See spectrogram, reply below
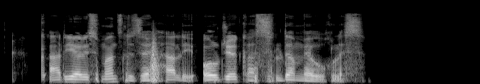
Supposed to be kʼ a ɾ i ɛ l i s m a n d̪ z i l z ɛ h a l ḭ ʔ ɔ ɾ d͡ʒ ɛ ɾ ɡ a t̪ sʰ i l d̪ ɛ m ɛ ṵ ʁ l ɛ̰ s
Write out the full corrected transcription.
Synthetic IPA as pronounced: kʼ a ɾ i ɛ ɾ i s m a n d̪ z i l z ɛ h a l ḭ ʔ ɔ ɾ d͡ʒ ɛ ɾ ɡ a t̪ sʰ i l d̪ a m ɛ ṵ ʁ l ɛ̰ s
